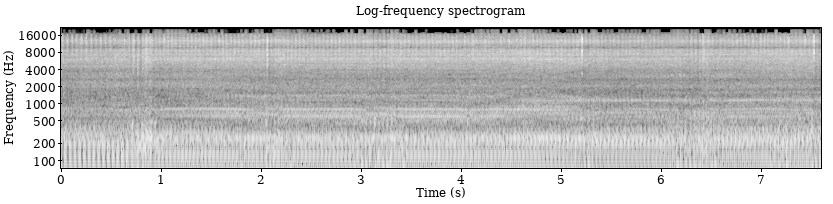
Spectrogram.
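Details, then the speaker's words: Tow-behind mower with Briggs & Stratton 17.5 engine, five-foot steel deck, after valve adjustment to 0.015 in: runs much better but still stumbles with occasional pops, spitting back through the carburetor; owner suspects valves need to be tighter. "so as you can see it's running a hell of a lot better than it was or it sounds better it's still spitting out of the carburetor a little bit"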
